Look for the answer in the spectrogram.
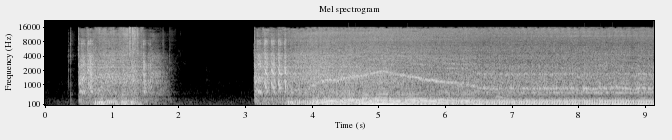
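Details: Bimota YB8e first start-up after rebuild, fuel primed, choke on: fuel pump clicks, starter cranks briefly, then the engine catches into a steady, slightly lumpy fast idle; carbs not yet balanced; starts cleanly.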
